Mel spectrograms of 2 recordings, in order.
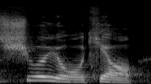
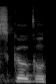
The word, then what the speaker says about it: Schuylkill: Schuylkill County because I know that it's not pronounced Schuylkill its Schuylkill County upstate New Yorker I know all about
